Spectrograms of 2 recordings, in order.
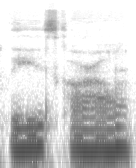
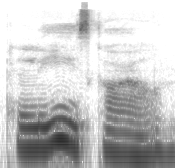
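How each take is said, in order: First: Said in the usual way. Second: "Please" louder and stressed, "Carl" dropping; emphatic plea. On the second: Acted. Streamer echoing a viewer's plea to Carl, emphatic "Please". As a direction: lean hard on "Please", let "Carl" fall.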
